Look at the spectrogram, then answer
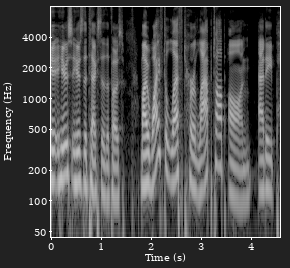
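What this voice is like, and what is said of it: Usual voice. Nothing is said of it.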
